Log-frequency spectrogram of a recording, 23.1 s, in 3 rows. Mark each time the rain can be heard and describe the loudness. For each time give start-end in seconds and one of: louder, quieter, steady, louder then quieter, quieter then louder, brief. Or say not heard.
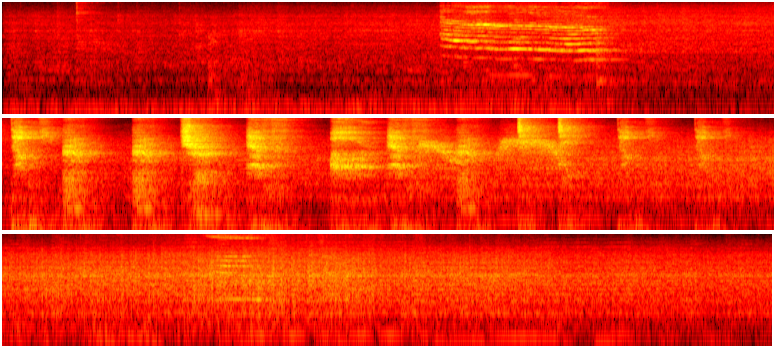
0.0-23.1 louder.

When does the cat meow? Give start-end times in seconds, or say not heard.
4.3-6.1, 11.8-13.7, 17.4-18.2.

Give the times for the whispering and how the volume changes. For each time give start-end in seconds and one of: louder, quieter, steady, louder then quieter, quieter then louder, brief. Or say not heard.
7.8-15.1 quieter.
